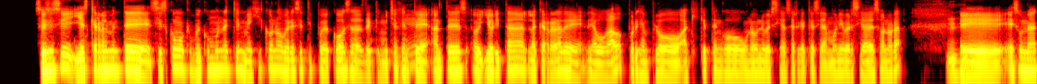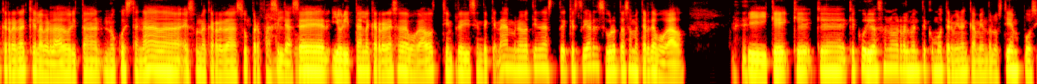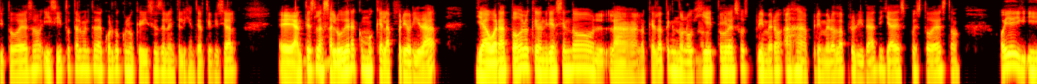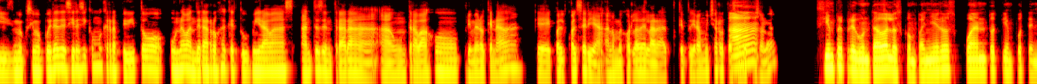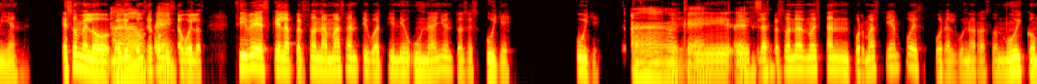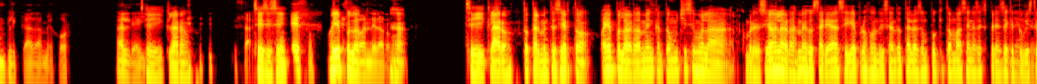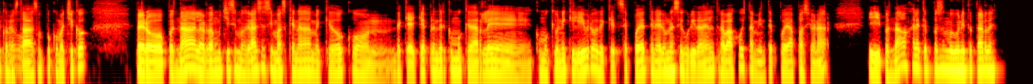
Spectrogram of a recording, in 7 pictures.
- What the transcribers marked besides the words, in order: other background noise; chuckle
- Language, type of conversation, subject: Spanish, podcast, ¿Cómo decides entre la seguridad laboral y tu pasión profesional?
